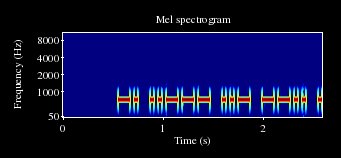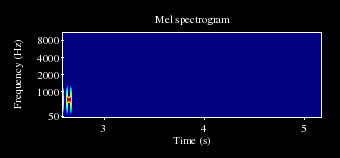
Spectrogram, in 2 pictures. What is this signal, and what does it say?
Morse code, heard as a keyed tone, about 31 wpm, 700 Hz. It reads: N2UZI
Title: USA Call Signs - 5 Characters - Repeated 2x - 30wpm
